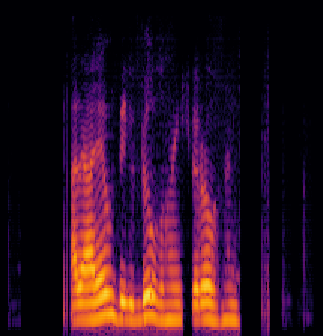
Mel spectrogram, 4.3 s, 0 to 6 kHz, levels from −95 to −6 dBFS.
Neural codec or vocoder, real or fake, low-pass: codec, 16 kHz, 1 kbps, X-Codec, HuBERT features, trained on general audio; fake; 5.4 kHz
